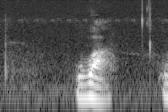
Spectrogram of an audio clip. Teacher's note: वा जो है दंत और ओष्ठ इन दोनों को मिला के एक साथ निकाली जाती है। वा को आप देखिए, दंत और ओष्ठ इन दोनों को मिला के वा जो है ध्वनि निकाली जाती है।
